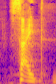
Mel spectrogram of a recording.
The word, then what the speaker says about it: Zeit: Oiga, Rammstein va camino a su nuevo disco, que ya lo van a publicar el 29 de abril, se llama Zeit, no sé si lo pronuncié bien, y esta semana se lanzaron una segunda, Zeit, gracias por lo del alemán, yo ni idea de esa joda. – Tampoco sé alemán, pero Zeitgeist es una palabra, ahí está, Zeit.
